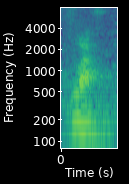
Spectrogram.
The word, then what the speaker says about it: Doicin: Doissin, pour le monde qui va connaître, on va faire la donne, c'est D-O-I-C-I-N. C'est comme ça, Doissin.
